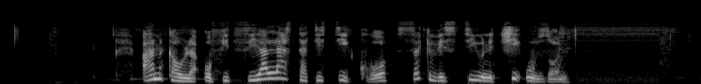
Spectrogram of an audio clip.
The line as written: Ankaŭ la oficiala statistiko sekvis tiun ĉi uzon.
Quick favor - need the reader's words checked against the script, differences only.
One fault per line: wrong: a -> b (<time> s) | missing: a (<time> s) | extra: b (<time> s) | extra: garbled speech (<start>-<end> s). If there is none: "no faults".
no faults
